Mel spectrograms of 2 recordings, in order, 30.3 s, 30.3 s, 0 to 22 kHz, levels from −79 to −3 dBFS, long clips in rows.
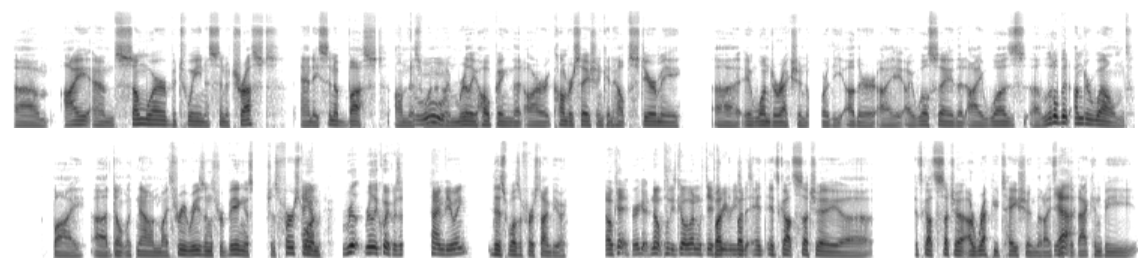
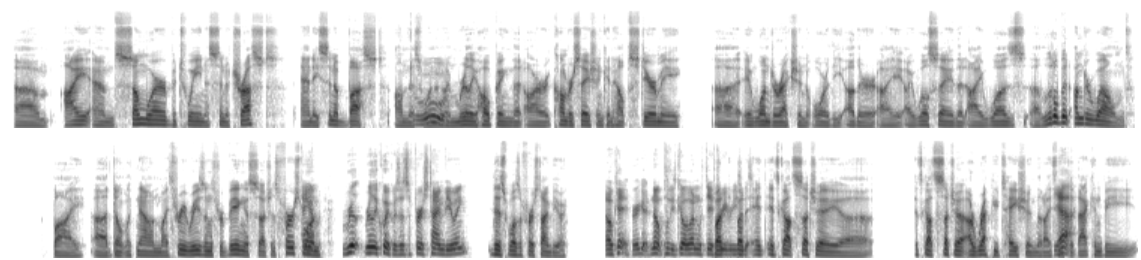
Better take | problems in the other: second | audio cutting out; at 11 s, at 19 s and at 21 s

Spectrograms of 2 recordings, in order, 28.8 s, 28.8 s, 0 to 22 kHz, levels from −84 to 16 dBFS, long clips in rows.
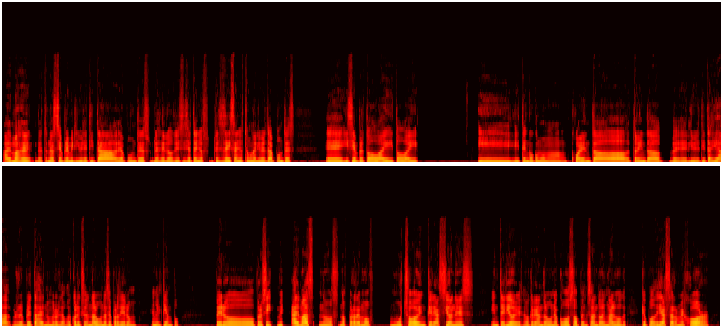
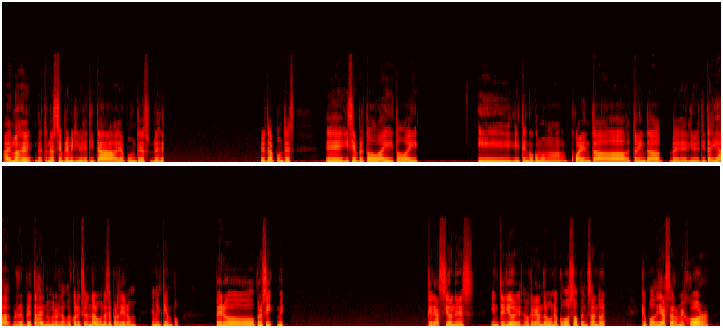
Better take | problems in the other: first | audio cutting out; at 3 s for 2 s, at 20 s for 2.5 s and at 26 s

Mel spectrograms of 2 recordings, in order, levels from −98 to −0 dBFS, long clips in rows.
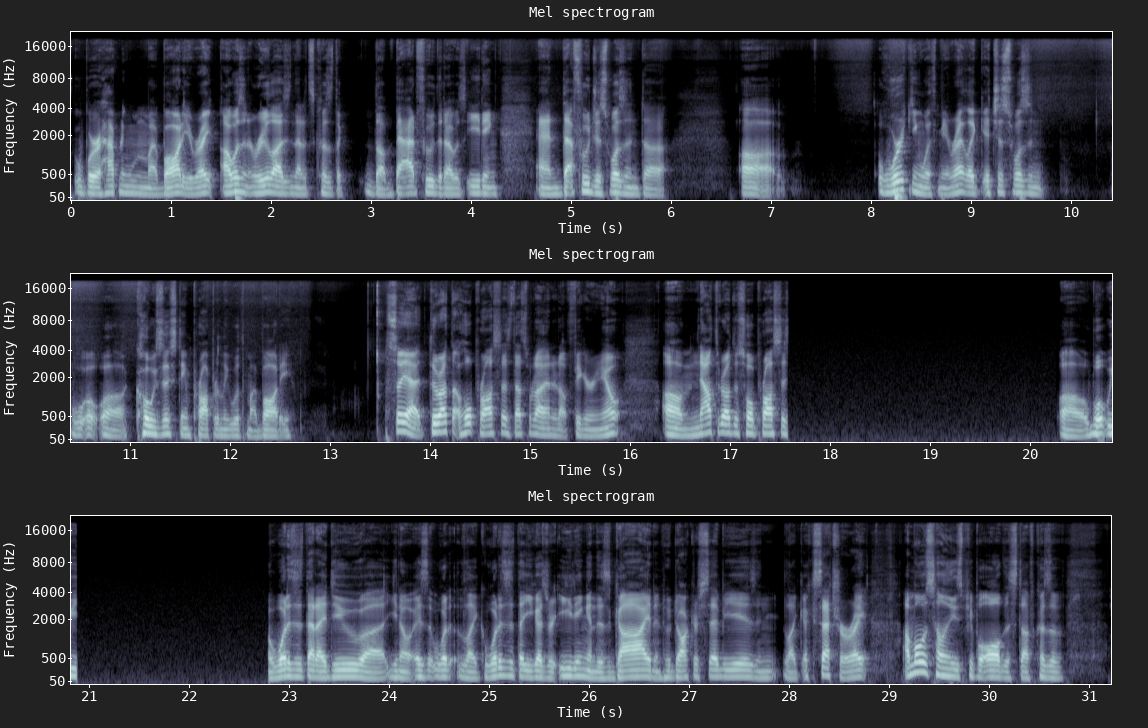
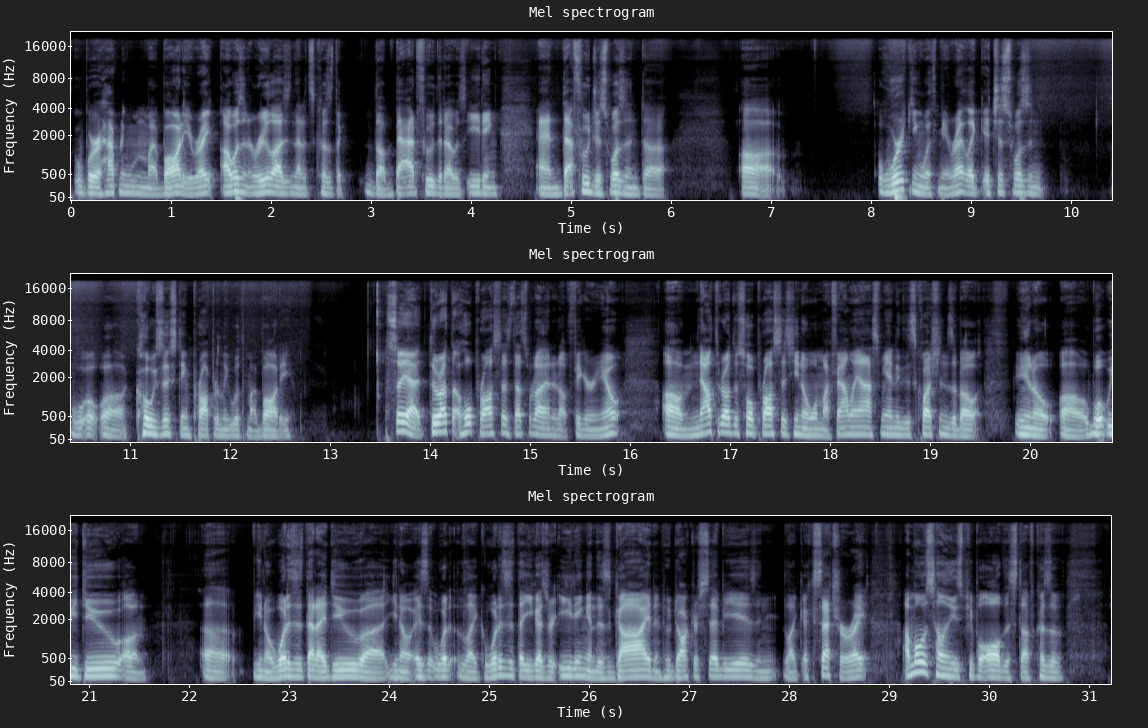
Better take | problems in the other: second | audio cutting out; at 18 s for 2.5 s and at 21 s for 2 s

